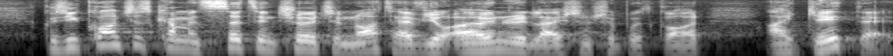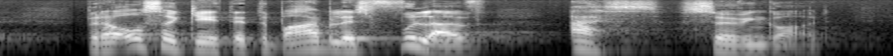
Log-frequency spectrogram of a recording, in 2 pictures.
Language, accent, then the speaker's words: English; Johannesburg, Gauteng, South Africa; I'm from Joburg side.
